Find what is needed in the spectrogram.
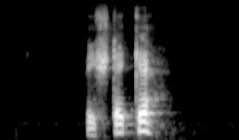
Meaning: nominative/accusative/genitive plural of Besteck
- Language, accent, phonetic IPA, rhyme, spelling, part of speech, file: German, Austria, [bəˈʃtɛkə], -ɛkə, Bestecke, noun, De-at-Bestecke.ogg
